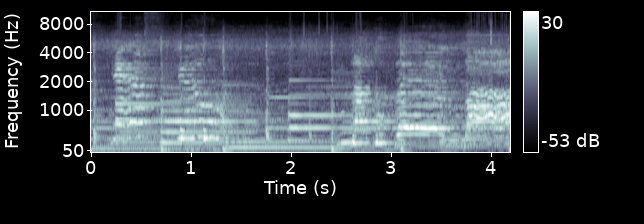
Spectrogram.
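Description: A woman singing a soul song live, over acoustic guitar accompaniment with steady low notes beneath.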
